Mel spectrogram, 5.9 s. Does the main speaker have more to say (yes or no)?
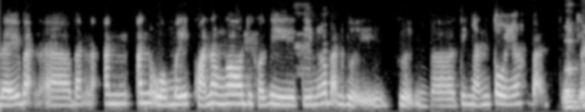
yes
